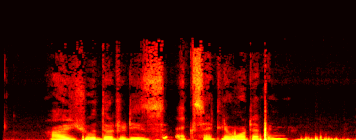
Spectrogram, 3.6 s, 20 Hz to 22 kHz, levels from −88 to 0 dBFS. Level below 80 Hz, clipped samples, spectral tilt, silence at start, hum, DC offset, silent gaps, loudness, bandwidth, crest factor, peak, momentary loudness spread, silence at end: -30 dBFS; under 0.1%; -6 dB/octave; 0.5 s; none; under 0.1%; none; -23 LUFS; 15.5 kHz; 22 dB; 0 dBFS; 8 LU; 0.05 s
